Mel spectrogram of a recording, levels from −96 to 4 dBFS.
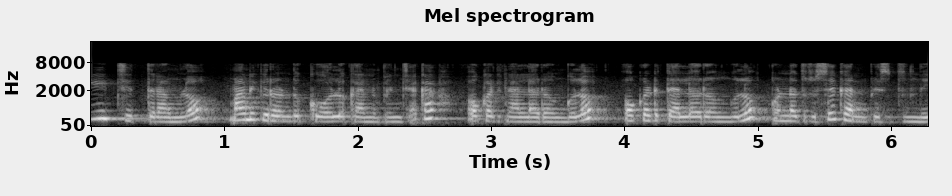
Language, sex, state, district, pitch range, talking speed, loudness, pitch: Telugu, female, Andhra Pradesh, Chittoor, 215-315 Hz, 125 wpm, -19 LUFS, 240 Hz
